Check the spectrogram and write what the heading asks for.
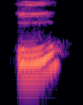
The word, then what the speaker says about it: aux: Le mot O, A-U-X, se prononce comme la lettre O. Le X est muet.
